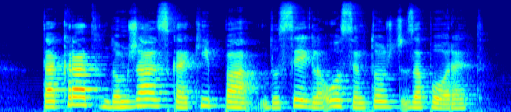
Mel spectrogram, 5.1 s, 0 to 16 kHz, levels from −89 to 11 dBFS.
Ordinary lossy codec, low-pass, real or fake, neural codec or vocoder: none; 14.4 kHz; real; none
